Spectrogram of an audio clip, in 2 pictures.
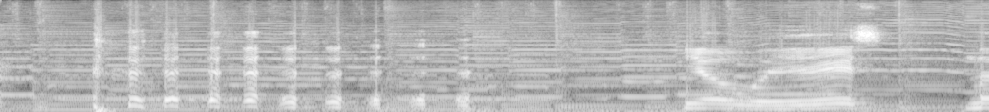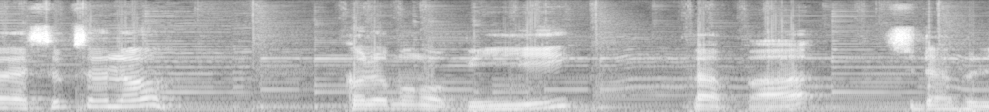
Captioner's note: laughs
